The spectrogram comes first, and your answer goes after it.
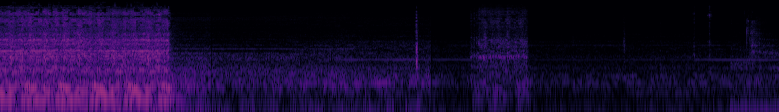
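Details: Idle printer makes a loud, rhythmic, tuneful warbling for under two seconds, then goes quiet; unusual musical mechanical noise, before any teardown, cause not yet found.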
